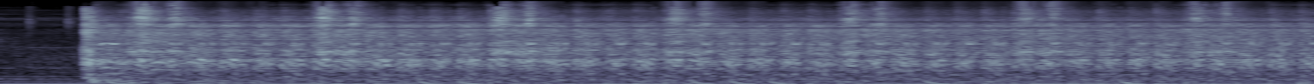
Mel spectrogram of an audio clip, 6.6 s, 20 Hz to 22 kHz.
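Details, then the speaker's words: OM606 turbo diesel swapped into a Datsun 240Z, oil drained, cranked in the car to build oil pressure before first start: starter spins the engine at a steady three to four beats a second without firing; normal cranking. "so what we want to do is crank it to get oil pressure uh because it's been drained since the last time"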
